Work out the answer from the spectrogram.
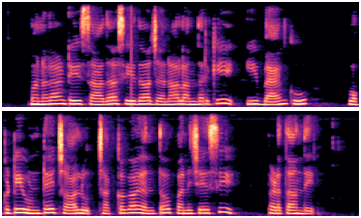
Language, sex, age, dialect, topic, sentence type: Telugu, female, 18-24, Utterandhra, banking, statement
